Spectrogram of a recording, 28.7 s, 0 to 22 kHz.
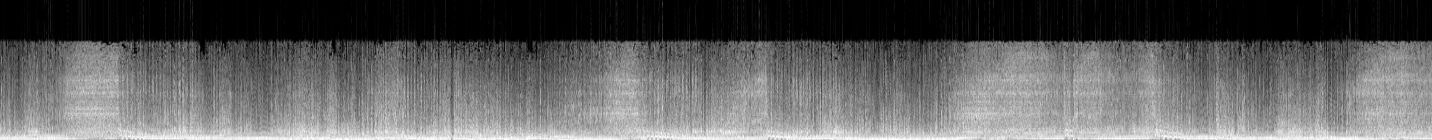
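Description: In-car sound of a turbocharged Kawasaki ZX-10R inline-four motorcycle engine in an MK Indy kit car driven on track: the engine note jumps up sharply and then slides down over several seconds, again and again, as the car speeds up and slows for the corners. Wind noise rushes over the microphone throughout, swelling now and then.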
